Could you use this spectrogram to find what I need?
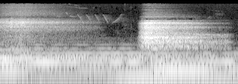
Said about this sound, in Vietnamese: cùng mình nhắm mắt lại hít vào một hơi thật sâu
